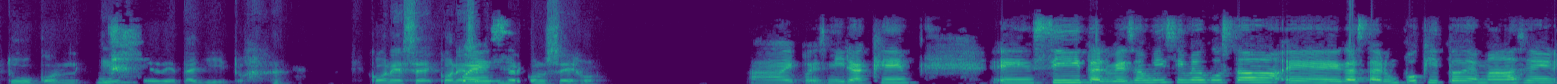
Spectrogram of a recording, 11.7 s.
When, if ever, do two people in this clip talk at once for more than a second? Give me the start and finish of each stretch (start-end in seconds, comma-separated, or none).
none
